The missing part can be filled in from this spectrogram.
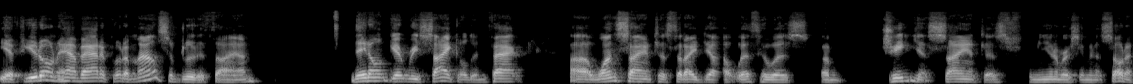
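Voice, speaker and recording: This man has a bright, sharp tone, a medium pitch and some vocal fry. He speaks at a moderate pace with lively intonation. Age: 70s. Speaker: health product entrepreneur. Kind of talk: presentation. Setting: at home in the kitchen.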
